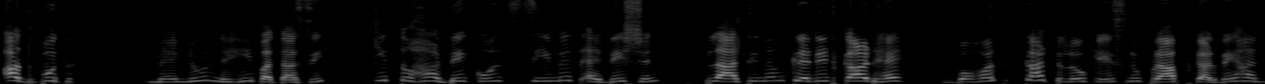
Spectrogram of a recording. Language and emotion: Punjabi, surprised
